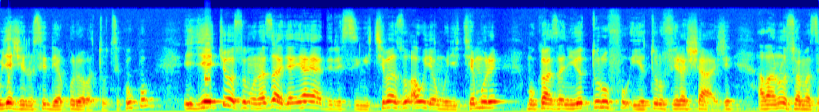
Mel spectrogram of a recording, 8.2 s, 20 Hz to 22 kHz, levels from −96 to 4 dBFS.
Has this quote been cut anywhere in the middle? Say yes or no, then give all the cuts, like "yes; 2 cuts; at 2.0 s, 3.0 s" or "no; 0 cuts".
no; 0 cuts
